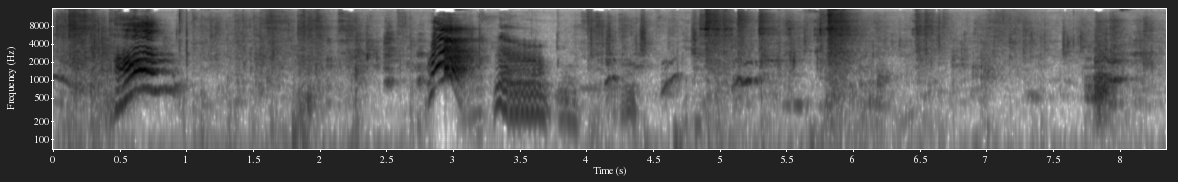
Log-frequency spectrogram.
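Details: Black Shiba Inu puppy, debuting in a room on January 29–30, giving short high yips and whimpering squeals, a couple of loud bursts then softer cries, with a woman talking to it indoors.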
